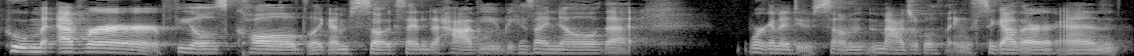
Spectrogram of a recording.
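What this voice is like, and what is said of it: Slightly raspy, strained voice. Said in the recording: “my voice is a little raspy still and starting to hurt a little bit”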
